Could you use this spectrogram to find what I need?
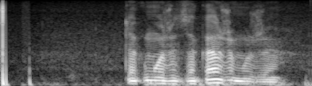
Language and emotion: Russian, neutral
